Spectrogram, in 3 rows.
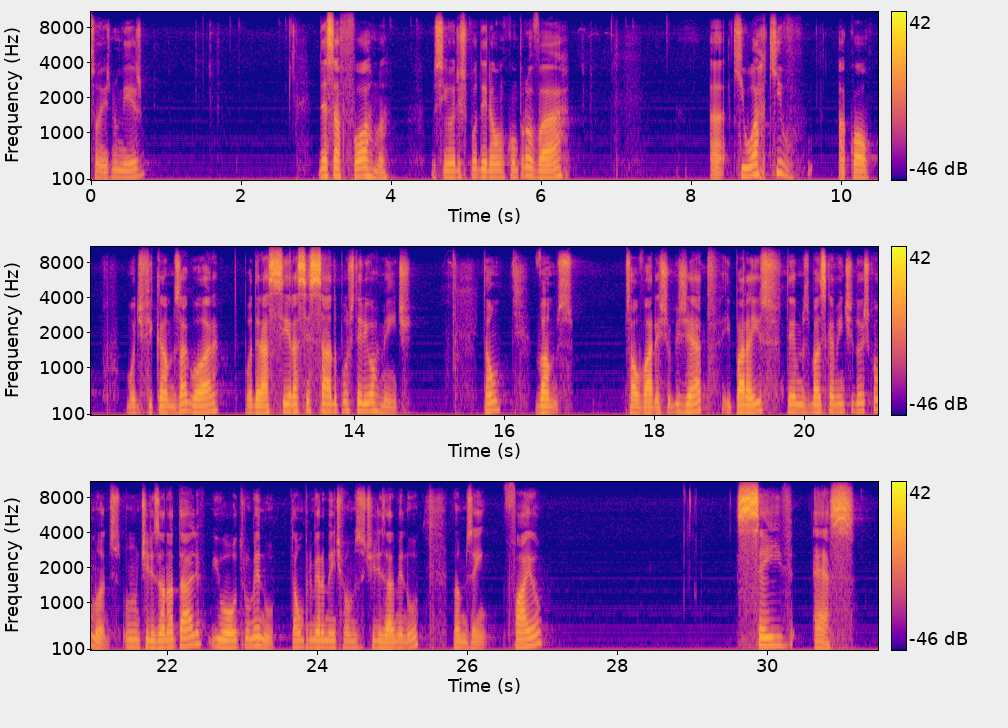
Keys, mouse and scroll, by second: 1.2 ctrl+r, 2.7-6.3 drag, 5.2-7.3 right drag, 6.7 e, 7.5 click, 8.3 middle click, 9.3 Tab, 10.3 middle click, 12.8 middle click, 26.7 click.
